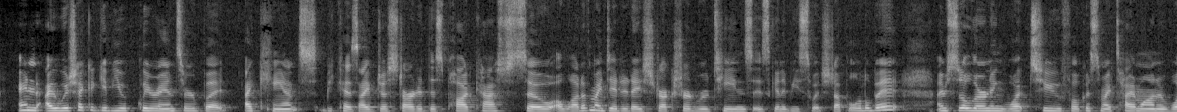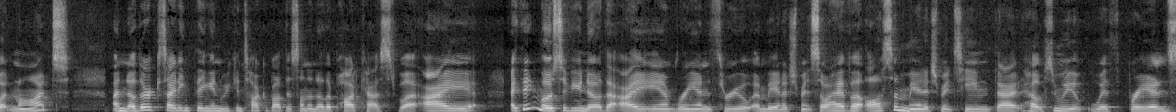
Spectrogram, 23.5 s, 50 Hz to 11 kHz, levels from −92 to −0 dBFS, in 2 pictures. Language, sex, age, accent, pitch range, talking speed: English, female, 20-39, American, 195-235 Hz, 215 wpm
